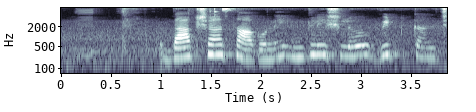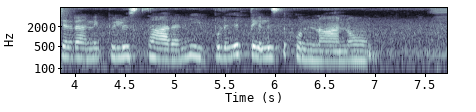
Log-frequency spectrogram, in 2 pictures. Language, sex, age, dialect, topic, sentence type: Telugu, female, 31-35, Central/Coastal, agriculture, statement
